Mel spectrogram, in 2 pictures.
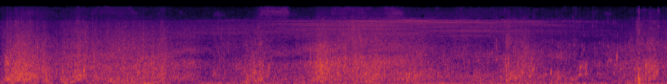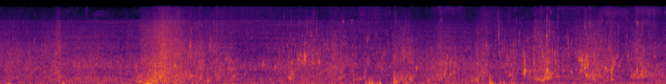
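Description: Calm shallow seawater sloshing and lapping at close range, with wind on the microphone; louder swishes about five seconds in and again around twelve seconds.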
